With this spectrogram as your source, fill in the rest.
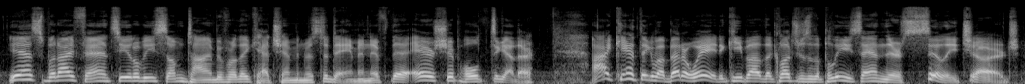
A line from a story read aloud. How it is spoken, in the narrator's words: chuckled the lawyer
